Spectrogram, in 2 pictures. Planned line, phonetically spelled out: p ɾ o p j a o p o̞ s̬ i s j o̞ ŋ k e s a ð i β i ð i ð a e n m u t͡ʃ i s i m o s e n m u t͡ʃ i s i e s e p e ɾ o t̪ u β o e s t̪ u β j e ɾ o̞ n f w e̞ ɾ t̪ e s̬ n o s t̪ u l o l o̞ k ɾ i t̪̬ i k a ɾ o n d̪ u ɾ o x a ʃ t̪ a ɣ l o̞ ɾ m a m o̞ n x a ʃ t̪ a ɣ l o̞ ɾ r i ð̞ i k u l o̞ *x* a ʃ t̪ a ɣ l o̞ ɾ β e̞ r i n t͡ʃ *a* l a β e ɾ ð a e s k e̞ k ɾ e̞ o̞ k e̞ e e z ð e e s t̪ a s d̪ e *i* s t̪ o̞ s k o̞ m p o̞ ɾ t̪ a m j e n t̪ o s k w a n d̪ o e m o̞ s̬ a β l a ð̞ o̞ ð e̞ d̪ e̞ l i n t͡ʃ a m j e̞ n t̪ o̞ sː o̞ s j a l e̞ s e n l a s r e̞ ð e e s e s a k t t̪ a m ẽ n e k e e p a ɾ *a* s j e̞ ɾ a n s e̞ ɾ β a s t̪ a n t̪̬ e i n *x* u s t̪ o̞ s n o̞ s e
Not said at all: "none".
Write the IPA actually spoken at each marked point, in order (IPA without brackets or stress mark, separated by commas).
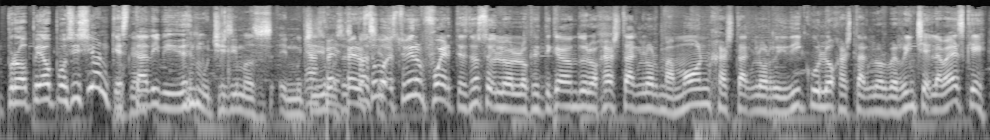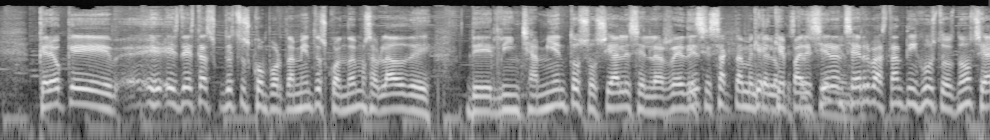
x, e, e, e, x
